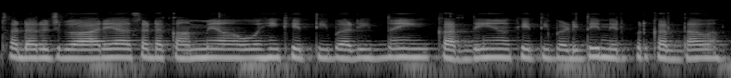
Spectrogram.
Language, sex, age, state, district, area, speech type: Punjabi, female, 30-45, Punjab, Tarn Taran, rural, spontaneous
